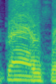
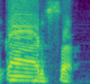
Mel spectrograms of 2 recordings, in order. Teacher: Mais tarde pode surgir o rotacismo. Troca do L pelo R.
